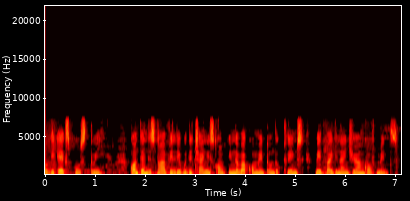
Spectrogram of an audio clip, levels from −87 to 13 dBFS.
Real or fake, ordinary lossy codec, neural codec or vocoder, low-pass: real; none; none; 7.2 kHz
